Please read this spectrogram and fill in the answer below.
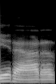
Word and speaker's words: get out of: Not get out of, but get out of. We hear the t and get and the t and out pronounced as fast e's. Get out of. Get out of the house. And you don't have to pronounce the vv sound in of because it's before a consonant.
